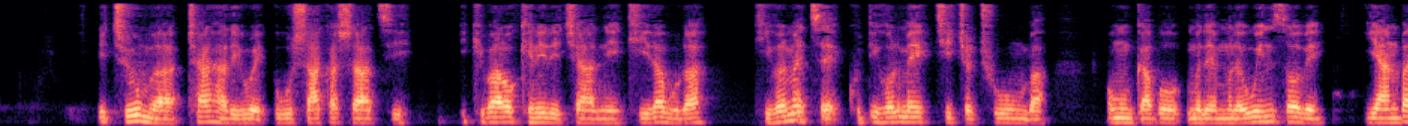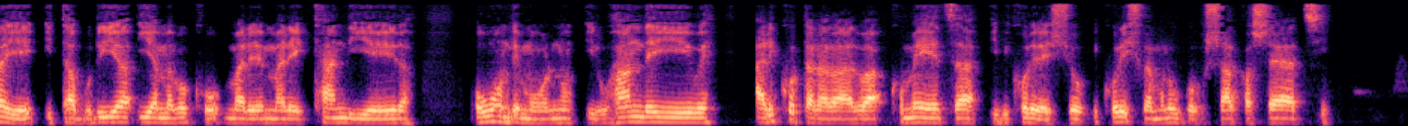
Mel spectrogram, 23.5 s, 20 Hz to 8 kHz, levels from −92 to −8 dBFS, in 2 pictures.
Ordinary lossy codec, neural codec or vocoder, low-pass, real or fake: MP3, 48 kbps; codec, 16 kHz, 0.4 kbps, LongCat-Audio-Codec; 7.2 kHz; fake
